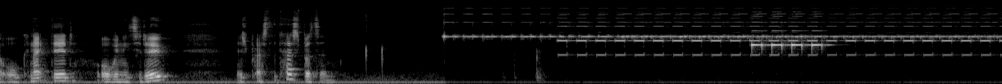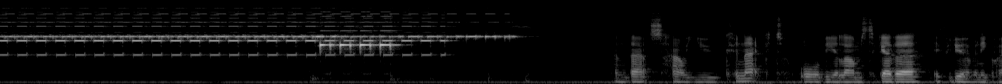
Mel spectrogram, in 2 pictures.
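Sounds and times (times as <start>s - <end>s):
high-pitched pulsing alarm tones: 4.4s - 15.3s.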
